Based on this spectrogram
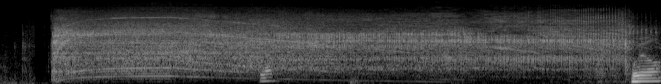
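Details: Electric angle grinder that quit after 30 seconds of sharpening mower blades, now with new brushes and reassembled. Motor spins up fast to a clean, even high whine and holds steady without rattle or grinding, then winds down; it runs normally.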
